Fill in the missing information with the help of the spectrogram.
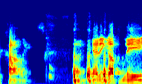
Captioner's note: laughing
